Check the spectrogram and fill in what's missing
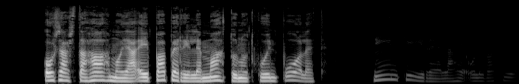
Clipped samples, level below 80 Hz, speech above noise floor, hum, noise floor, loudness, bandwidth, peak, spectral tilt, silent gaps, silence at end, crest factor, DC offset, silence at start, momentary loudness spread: under 0.1%; -64 dBFS; 46 dB; none; -63 dBFS; -17 LUFS; 16 kHz; 0 dBFS; -6.5 dB/octave; none; 1.35 s; 18 dB; under 0.1%; 0.45 s; 10 LU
